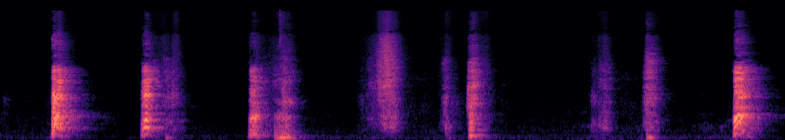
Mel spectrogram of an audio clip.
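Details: A female Siberian Husky playing with her plush puppy toy gives short, broad barks and yips at irregular intervals, about one per second.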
